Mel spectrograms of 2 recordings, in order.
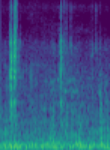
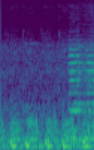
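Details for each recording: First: Tata Zest on a test drive over a potholed road under construction, after the suspension noise was diagnosed and fixed: only low road rumble and soft tyre thumps, with none of the earlier thudding or knocks. The front suspension is now quiet. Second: Tata Zest, steering rocked left and right: dull knocks about five a second, worse while driving, with a horn toot at the end. Steering knock from worn tie rod ends with torn boot and loose ball joint.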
